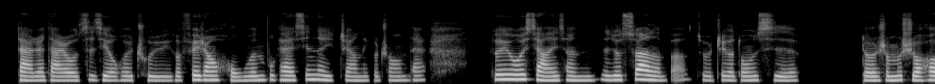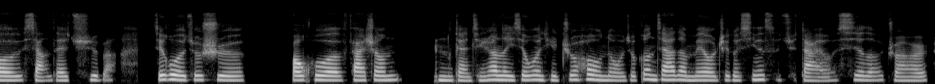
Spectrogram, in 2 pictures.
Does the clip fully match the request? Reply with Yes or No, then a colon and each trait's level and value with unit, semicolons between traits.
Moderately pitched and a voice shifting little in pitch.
No: high, 195 Hz; narrow, 1.5 semitones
